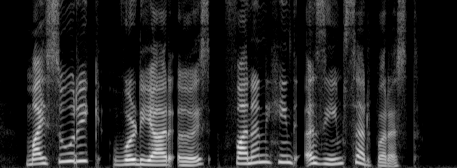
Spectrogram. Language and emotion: Kashmiri, neutral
